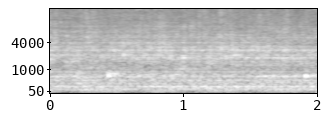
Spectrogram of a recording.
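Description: Faint, steady trickle of circulating water from a saltwater reef aquarium.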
